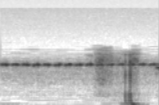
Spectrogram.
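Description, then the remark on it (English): Someone whistles a slow, mournful tune, holding a long steady note at moderate volume, with a brief low thump near the end and no talking. “Ever since I made my report, I've been hearing that song in my head. Like somebody whistling it.”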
